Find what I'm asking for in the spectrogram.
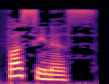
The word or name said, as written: fussiness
